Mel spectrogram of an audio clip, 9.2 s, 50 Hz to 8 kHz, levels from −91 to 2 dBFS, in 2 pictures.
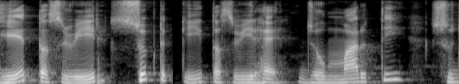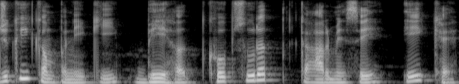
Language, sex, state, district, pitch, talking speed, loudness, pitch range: Bhojpuri, male, Uttar Pradesh, Gorakhpur, 125 Hz, 120 wpm, -21 LUFS, 115-160 Hz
